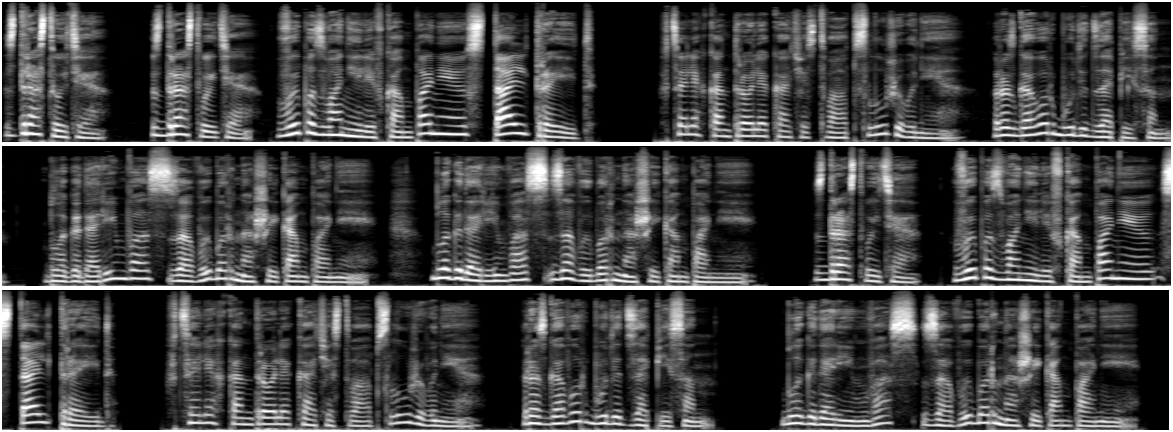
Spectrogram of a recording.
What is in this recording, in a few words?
ivr; Stal trejd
